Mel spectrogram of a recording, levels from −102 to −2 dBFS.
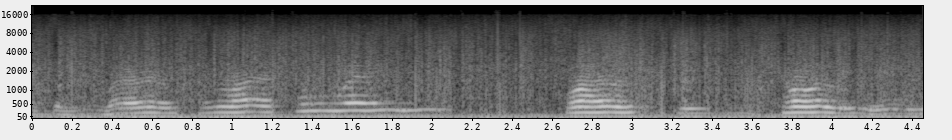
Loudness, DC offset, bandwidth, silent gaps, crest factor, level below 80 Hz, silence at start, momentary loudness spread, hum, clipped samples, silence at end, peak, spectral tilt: -30 LUFS; under 0.1%; 15.5 kHz; none; 18 dB; -38 dBFS; 0 s; 13 LU; none; under 0.1%; 0 s; -10 dBFS; -6.5 dB/octave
